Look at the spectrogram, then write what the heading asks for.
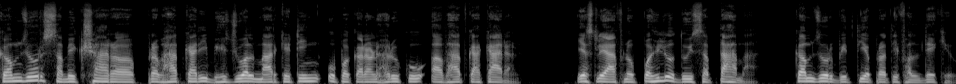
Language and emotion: Nepali, neutral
